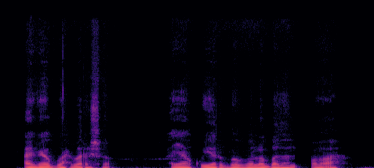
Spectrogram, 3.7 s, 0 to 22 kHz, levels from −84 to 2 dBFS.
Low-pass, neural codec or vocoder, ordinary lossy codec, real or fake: 19.8 kHz; codec, 44.1 kHz, 7.8 kbps, Pupu-Codec; none; fake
